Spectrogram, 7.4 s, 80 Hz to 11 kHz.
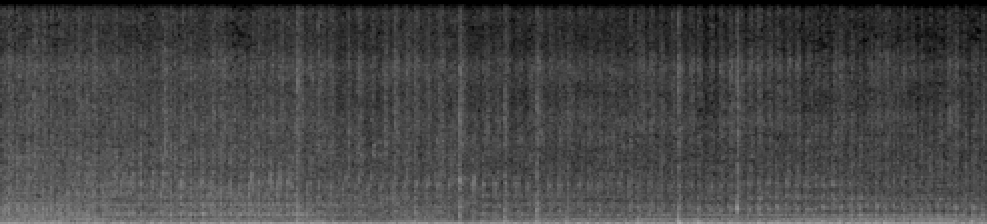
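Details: Ferguson TEA20 with British Standard engine, after valve lash and fixing big exhaust leak, another carburetor tried: uneven lumpy idle with irregular pops and crackles; rough running, broken valve spring, owner suspects it needs a valve job.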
